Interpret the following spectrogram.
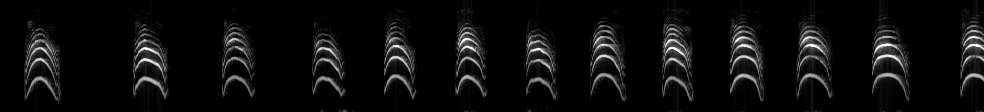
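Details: A newborn kitten calls for its mother with a steady run of thirteen short, arched meows, bright and high-pitched with clear harmonics, repeating roughly every one and a half seconds against a silent background.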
